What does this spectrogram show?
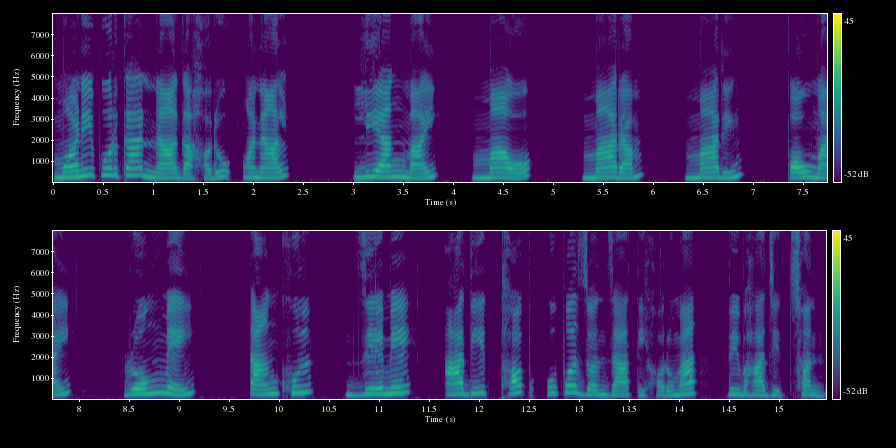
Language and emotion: Nepali, neutral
